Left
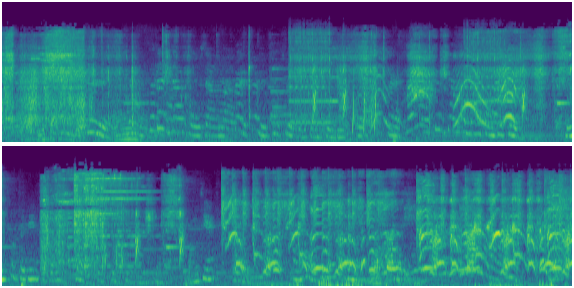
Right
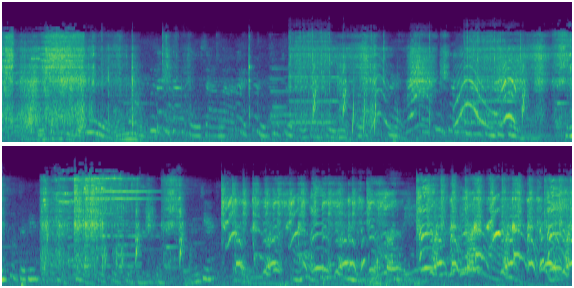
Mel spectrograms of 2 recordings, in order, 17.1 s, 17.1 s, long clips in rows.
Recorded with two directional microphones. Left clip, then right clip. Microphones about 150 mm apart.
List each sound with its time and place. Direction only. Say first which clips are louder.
0.0 s music: right 4 dB; 10° right (ahead or behind)
4.3 s music: right 1 dB; 5° right (ahead or behind)
9.1 s a sound: right 4 dB; 5° right (ahead or behind)
11.0 s music: right 2 dB; 10° right (ahead or behind)
11.8 s music: right 3 dB; 20° left (ahead or behind)
14.8 s fowl: right 2 dB; 5° right (ahead or behind)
